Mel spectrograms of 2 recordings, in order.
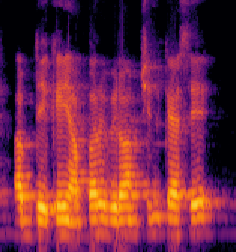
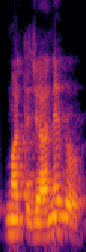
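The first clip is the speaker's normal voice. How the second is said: usual speaking voice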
